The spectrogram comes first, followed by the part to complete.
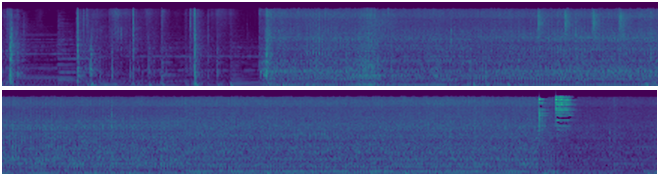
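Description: Background music with a few knocks. About three and a half seconds in, an electric food processor switches on and runs steadily with a low hum, grinding pistachios and powdered sugar.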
